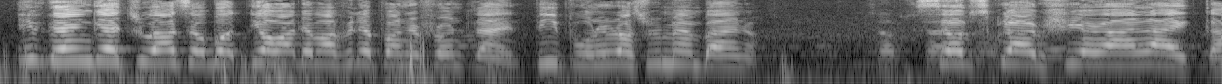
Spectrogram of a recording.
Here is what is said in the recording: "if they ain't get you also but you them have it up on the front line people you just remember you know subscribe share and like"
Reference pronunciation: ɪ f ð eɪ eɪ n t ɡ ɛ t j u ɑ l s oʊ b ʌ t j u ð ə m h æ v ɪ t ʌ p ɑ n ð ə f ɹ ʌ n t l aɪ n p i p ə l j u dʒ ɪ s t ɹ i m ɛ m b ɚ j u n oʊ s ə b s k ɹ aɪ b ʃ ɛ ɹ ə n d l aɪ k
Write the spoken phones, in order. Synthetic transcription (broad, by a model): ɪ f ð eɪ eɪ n ɡ ɛ t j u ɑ s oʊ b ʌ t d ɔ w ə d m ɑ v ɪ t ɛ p ɑ n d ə f ɹ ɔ n t l aɪ n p i p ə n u dʒ ɪ s t ɹ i m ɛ m b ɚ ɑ n oʊ s ə b s k ɹ aɪ b ʃ ɛ ɹ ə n l aɪ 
